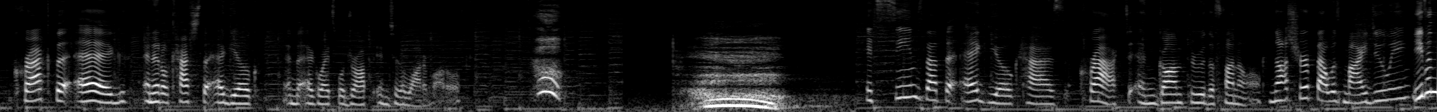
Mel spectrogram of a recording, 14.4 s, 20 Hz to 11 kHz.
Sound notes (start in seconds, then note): 5.3 gasps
